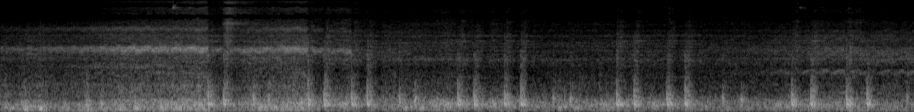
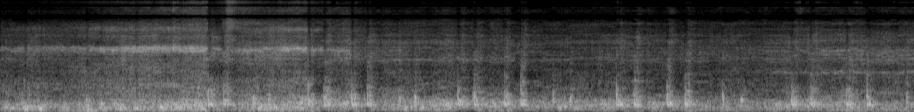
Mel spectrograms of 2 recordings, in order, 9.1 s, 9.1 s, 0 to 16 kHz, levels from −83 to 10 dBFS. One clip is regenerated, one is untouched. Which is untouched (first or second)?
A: first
